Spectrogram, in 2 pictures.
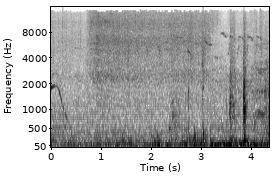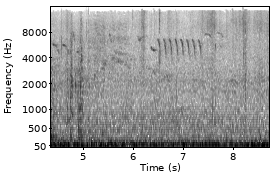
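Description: Open-air ambience over a steady low rumble: a falling whistle at the start, several short high bird chirps around the middle and a quick trill of about eight rapid notes near the end, with scattered crackles and clicks from dry straw underfoot and handling.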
